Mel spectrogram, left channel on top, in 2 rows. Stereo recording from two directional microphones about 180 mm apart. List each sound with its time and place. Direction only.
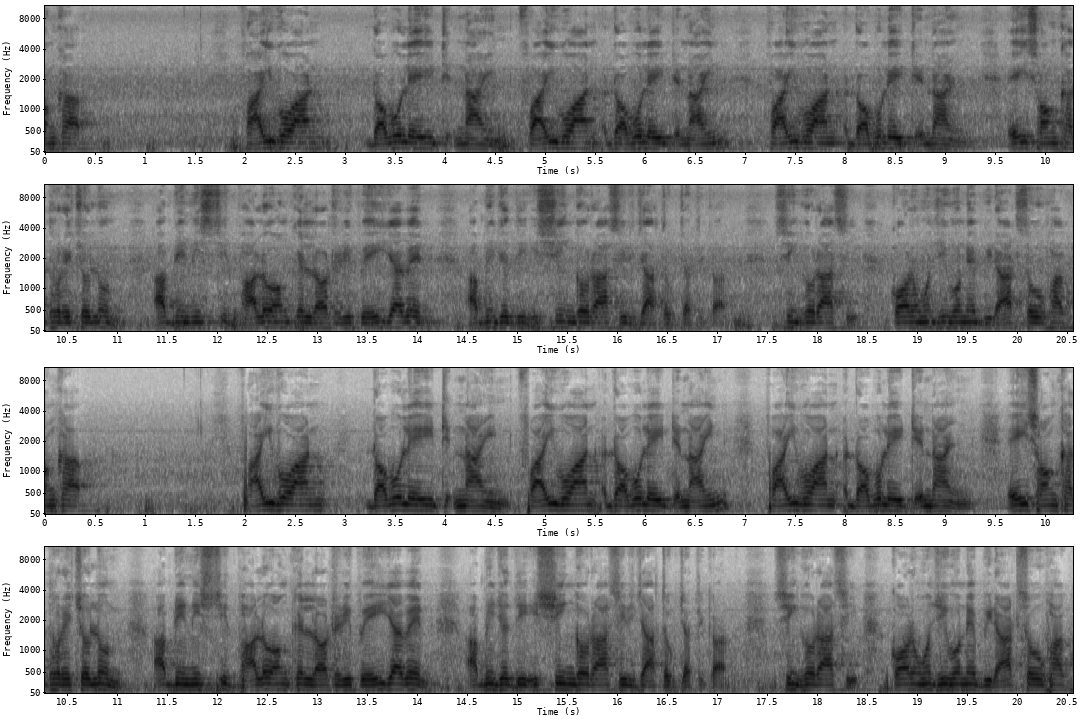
2.0 s a man's voice: 30° right (ahead or behind)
